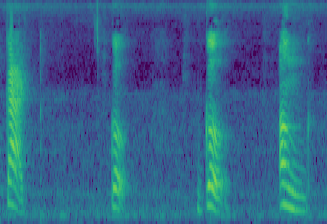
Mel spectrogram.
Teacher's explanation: ਵੀਲਰ ਵਿੱਚ ਜੀਭ ਦਾ ਪਿਛਲਾ ਹਿੱਸਾ ਸੌਫਟ ਪੈਲੇਟ ਨੂੰ ਟੱਚ ਕਰਦਾ ਹੈ, ਜੀਭ ਦਾ ਪਿਛਲਾ ਹਿੱਸਾ ਸੌਫਟ ਪੈਲੇਟ ਨੂੰ ਪਿੱਛੇ ਟੱਚ ਕਰਦਾ ਹੈ, ਜਿਵੇਂ ਬੋਲੋ ਕੈਟ, ਕ, ਗ, ਅੰਗ, ਇਹ ਸਾਊਂਡਸ ਆਉਂਦੀਆਂ।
